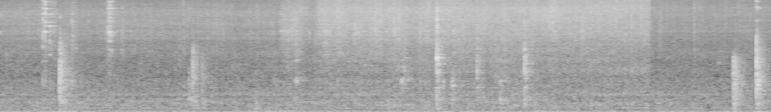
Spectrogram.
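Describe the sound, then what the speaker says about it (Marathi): Green chili thecha is stir-fried in a pan, with a continuous close sizzle broken by sharp scraping stirs at irregular intervals. No one speaks. "ठेचा घालायचा आहे. कच्चेपणा कमी होईपर्यंत परतून घ्यायचं आहे."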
